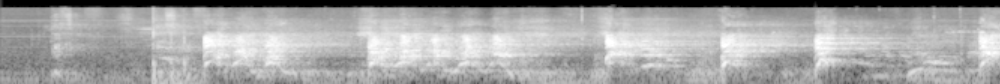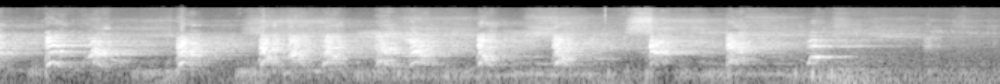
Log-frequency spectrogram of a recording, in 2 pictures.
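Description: German Shepherd protection dog barking repeatedly on leash at a decoy, guard barking of protection work, starting about two seconds in and running at roughly one to two barks a second before tailing off near the end.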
